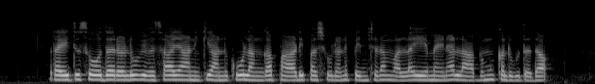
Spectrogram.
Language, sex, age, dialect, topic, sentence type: Telugu, female, 25-30, Telangana, agriculture, question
